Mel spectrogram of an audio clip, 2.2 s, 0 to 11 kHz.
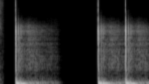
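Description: Kick drum played three times, each hit followed by a short, dark room reverb that is cut off abruptly by a noise gate: classic 80s gated-reverb sound. The last two hits come about half a second apart.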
